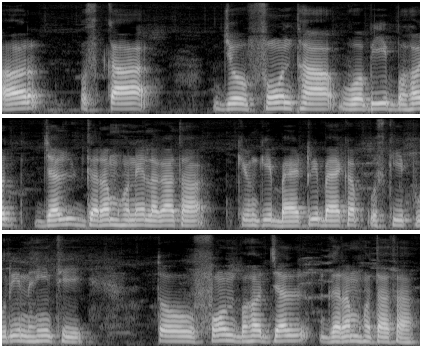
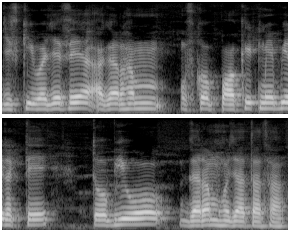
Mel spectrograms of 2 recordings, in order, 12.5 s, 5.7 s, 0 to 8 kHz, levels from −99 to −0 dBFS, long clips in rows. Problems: background conversations at intervals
